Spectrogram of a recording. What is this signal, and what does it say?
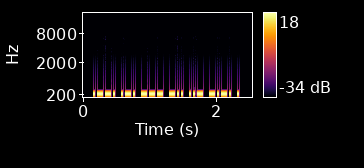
Morse code, heard as a keyed tone, about 40 wpm, 250 Hz. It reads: PRODUCE
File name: morse / morse-training-40WPM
